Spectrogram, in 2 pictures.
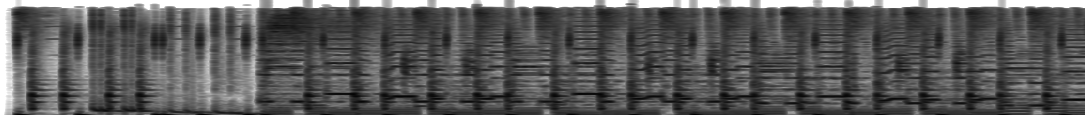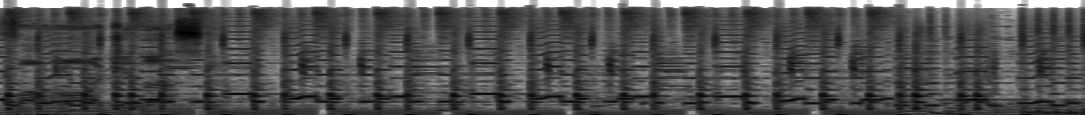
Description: forro ao vivo

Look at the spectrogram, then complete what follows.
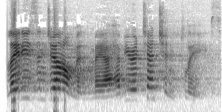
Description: techno som

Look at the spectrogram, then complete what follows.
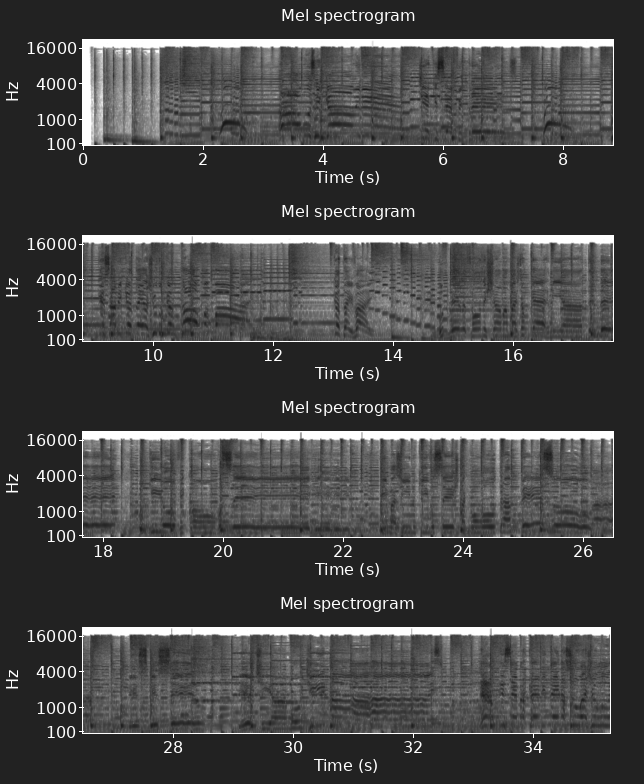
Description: forro

